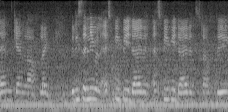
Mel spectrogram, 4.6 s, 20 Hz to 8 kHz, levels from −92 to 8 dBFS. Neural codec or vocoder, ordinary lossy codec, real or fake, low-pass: none; none; real; none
